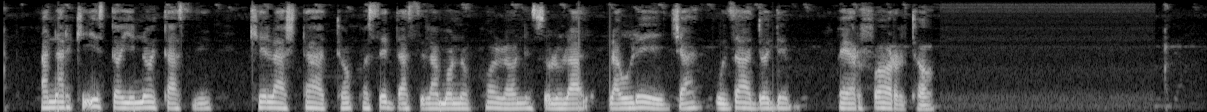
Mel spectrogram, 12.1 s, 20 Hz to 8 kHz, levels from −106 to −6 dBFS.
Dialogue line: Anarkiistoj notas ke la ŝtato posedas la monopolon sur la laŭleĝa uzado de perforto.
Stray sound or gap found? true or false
false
